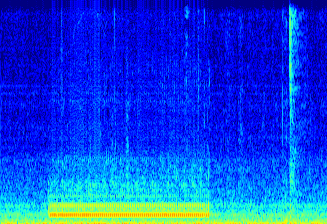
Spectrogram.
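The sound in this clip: A telephone being dialed sounds one steady two-tone beep held for about two seconds, fairly loud, followed by a brief click, with no talk.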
